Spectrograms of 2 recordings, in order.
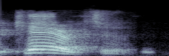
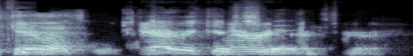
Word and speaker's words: caricature: You get you a character. Mm-hmm. You're not saying it right. It's caricature.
